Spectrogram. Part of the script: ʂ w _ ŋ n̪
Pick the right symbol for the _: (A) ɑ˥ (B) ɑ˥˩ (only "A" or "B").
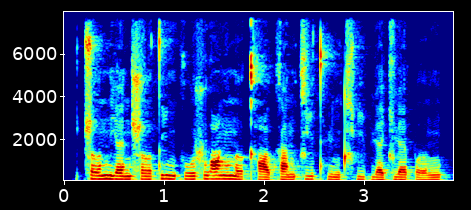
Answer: A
